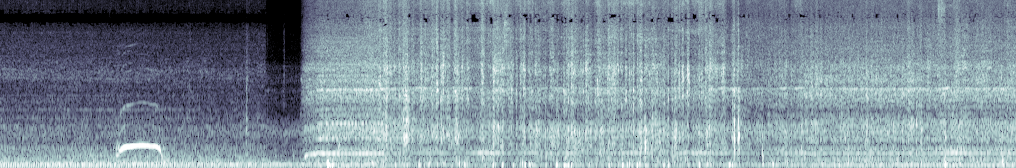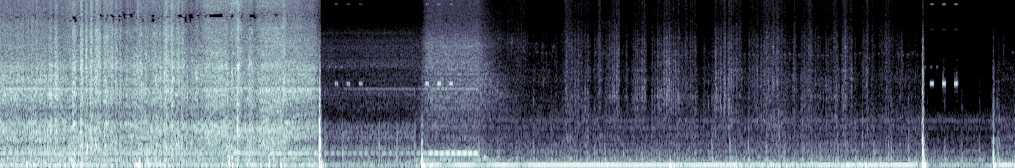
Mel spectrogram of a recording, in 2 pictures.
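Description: Car wash vacuum starting up about five seconds in and running as a loud, steady rush of suction with a constant motor hum. The rush cuts off suddenly about twenty seconds in, and the hum carries on for about two seconds more.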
